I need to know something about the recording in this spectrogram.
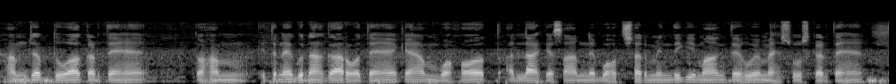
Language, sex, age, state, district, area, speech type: Urdu, male, 18-30, Uttar Pradesh, Gautam Buddha Nagar, rural, spontaneous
